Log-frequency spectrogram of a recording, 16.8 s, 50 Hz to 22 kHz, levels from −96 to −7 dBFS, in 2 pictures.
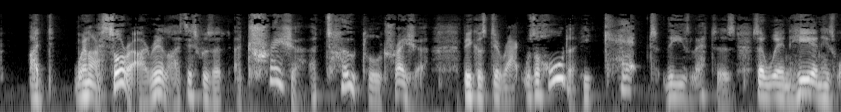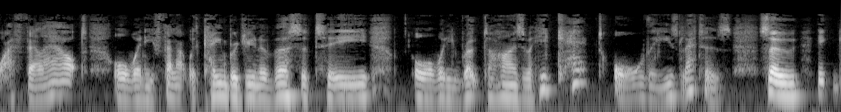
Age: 50-69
